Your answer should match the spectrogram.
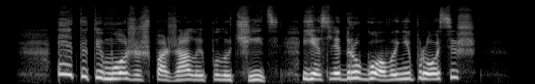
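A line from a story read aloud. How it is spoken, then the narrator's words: Laughing while speaking. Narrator (Russian): Засмеялись они и говорят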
